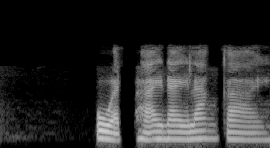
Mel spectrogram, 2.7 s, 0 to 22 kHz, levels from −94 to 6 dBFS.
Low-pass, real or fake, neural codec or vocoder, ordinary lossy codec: 7.2 kHz; real; none; none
